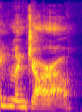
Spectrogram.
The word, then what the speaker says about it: Mounjaro: how do you say Manjaro I frequently say it improperly I don't know why I have I don't know it's manjar like a pickle jar manjar oh um and I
